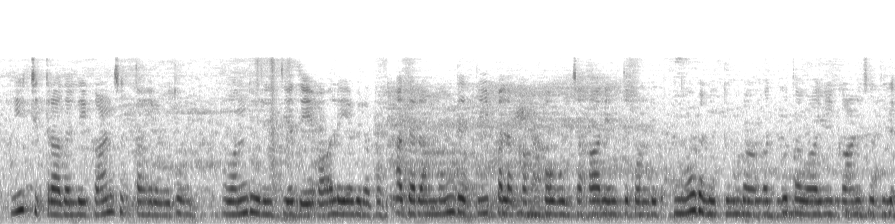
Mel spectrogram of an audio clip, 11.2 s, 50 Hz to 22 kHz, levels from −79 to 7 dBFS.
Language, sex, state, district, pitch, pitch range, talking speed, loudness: Kannada, female, Karnataka, Dakshina Kannada, 230 Hz, 225-240 Hz, 85 wpm, -17 LUFS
